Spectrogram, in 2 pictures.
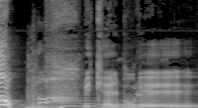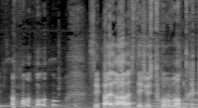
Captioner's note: tears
